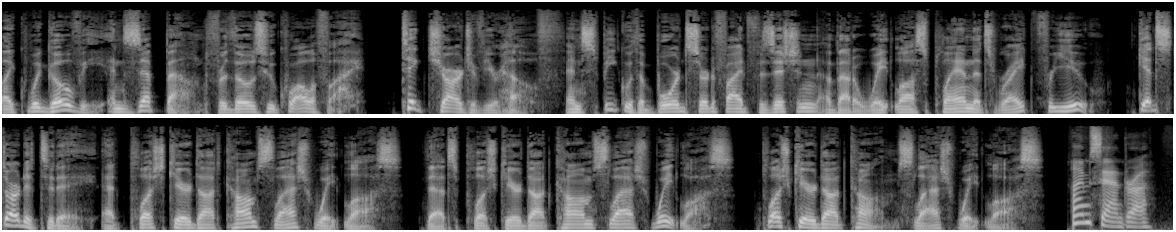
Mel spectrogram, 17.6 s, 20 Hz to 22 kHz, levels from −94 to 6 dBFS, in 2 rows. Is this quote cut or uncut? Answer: uncut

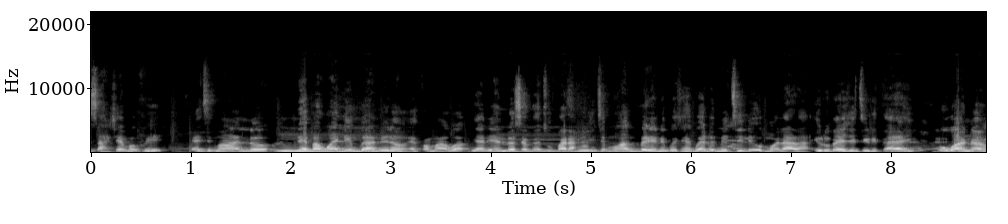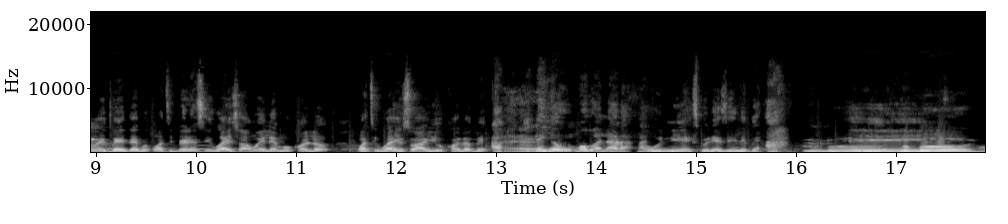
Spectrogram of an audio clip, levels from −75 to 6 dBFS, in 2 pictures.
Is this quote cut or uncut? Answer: cut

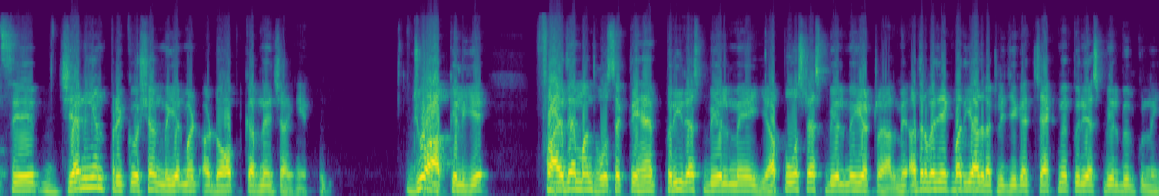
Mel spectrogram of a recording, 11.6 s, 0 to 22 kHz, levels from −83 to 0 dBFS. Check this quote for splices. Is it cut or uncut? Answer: uncut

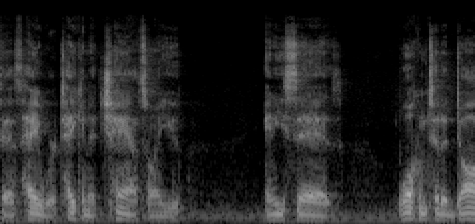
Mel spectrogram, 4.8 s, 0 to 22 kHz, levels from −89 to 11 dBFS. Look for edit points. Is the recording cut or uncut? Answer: uncut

